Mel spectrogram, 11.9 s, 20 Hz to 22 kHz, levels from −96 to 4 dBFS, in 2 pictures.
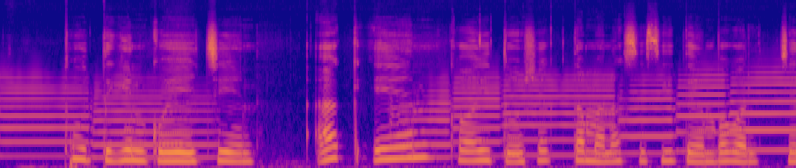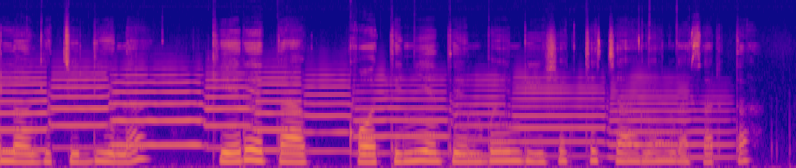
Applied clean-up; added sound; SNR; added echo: none; Trumpet; 9 dB; none.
